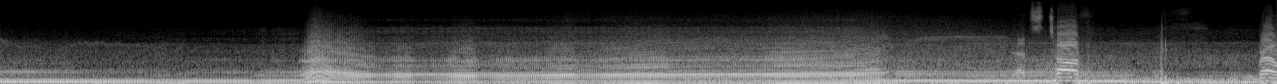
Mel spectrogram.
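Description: Several CF Moto motorcycles riding past outside the Moto America event at Michelin Raceway, engines rising and falling as they pass close by under a steady motor drone, with a few sharper revs near the end.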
